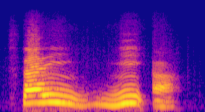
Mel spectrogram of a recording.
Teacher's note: Sayyi dan huruf ya di sini kena tekankan lebih sedikit sebab apa? Ada sabdu. Sayyi'a. Jangan bis sayyi'a.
